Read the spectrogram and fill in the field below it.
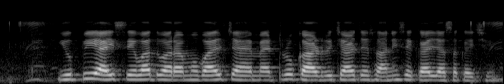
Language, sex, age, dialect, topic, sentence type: Magahi, female, 36-40, Western, banking, statement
